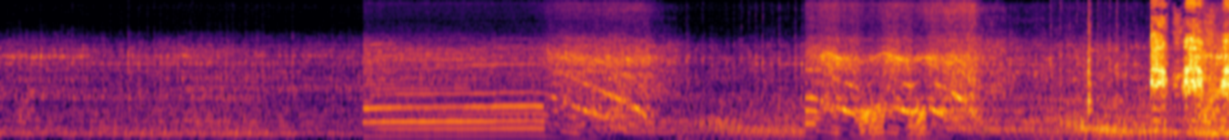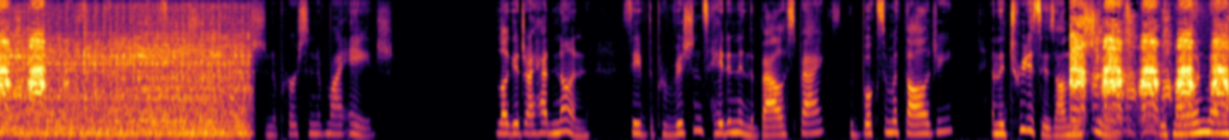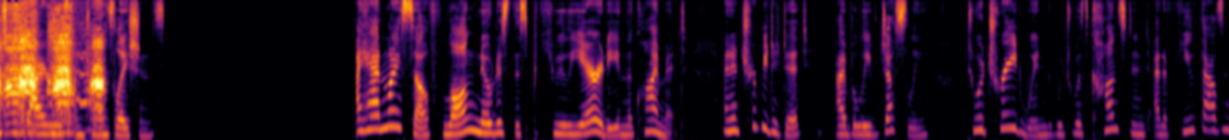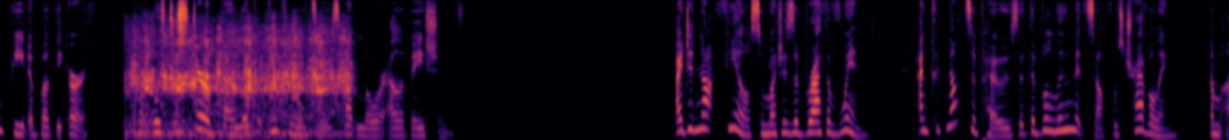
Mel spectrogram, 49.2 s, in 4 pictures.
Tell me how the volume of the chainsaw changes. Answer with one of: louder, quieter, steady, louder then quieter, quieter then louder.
louder.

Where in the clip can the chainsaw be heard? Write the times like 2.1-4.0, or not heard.
0.0-14.8.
